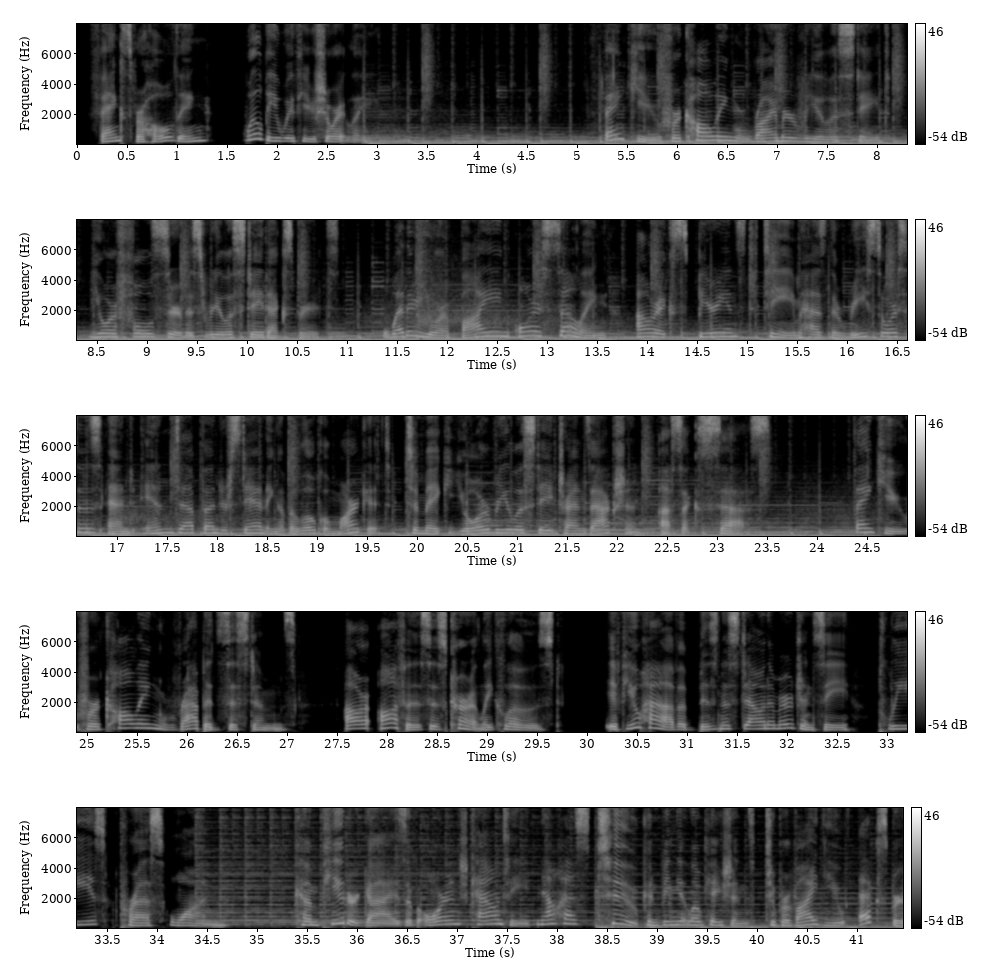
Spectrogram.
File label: IVR and Voice Messaging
